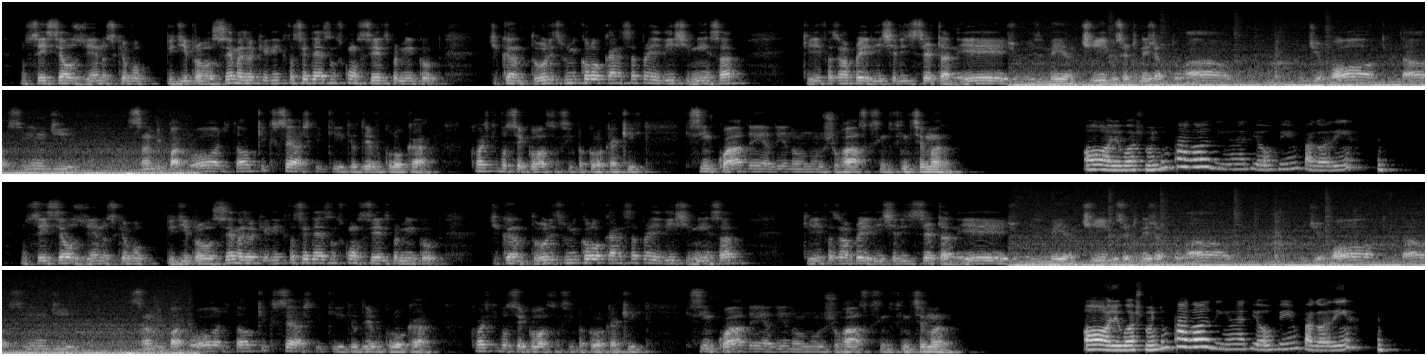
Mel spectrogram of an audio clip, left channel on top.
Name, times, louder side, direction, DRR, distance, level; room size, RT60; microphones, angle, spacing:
voice 1, 0.2-4.6 4.9-7.4 8.0-12.3 13.0-15.0 15.5-18.5 18.9-20.6 21.1-23.7, left 1 dB, 35° left, 0.5 m, -26 dB
Hammer, 10.0-16.1, equal, 25° right, 0.8 m, -22 dB
voice 2, 25.0-28.1, right 5 dB, 55° right, 0.4 m, -21 dB
3.8 x 2.7 x 4.3 m
head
